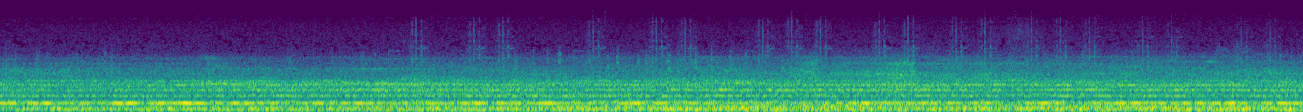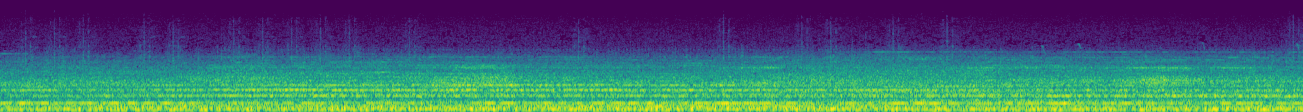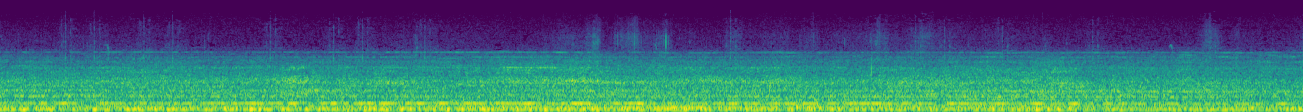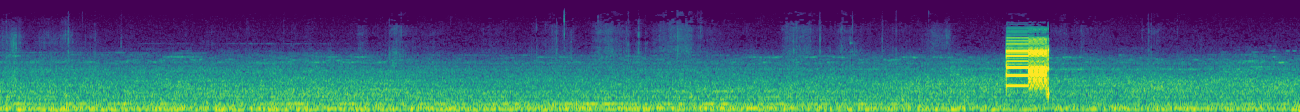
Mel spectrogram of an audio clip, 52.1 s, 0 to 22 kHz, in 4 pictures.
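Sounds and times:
distant diesel locomotives droning: 0.0 - 52.0
crow cawing: 49.2 - 49.6.

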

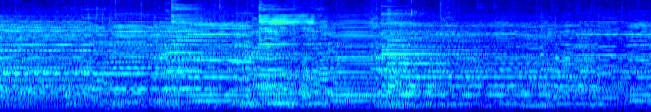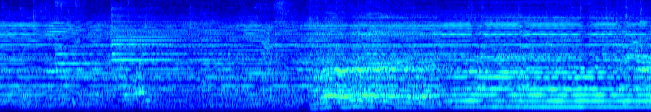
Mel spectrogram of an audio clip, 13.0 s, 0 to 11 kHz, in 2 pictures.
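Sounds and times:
harmonium notes held: 0.0 - 13.0
plucked string instrument melody: 0.0 - 13.0.

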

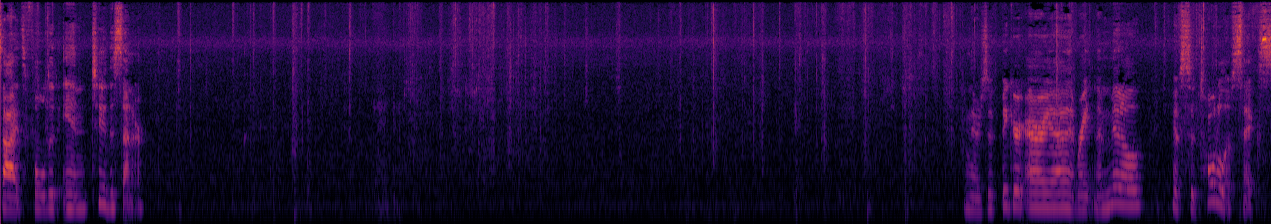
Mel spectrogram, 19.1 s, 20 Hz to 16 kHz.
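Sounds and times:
paper being folded and creased: 3.7 - 14.5.

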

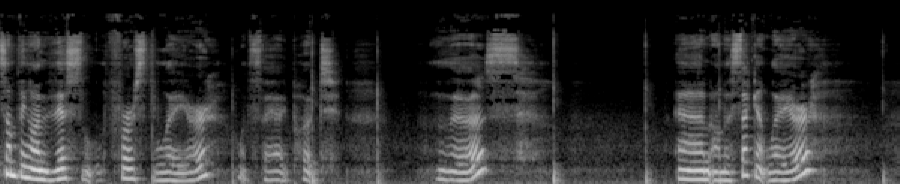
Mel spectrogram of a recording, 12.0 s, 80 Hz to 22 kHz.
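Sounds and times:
stylus tapping on glass screen: 8.6 - 8.8.

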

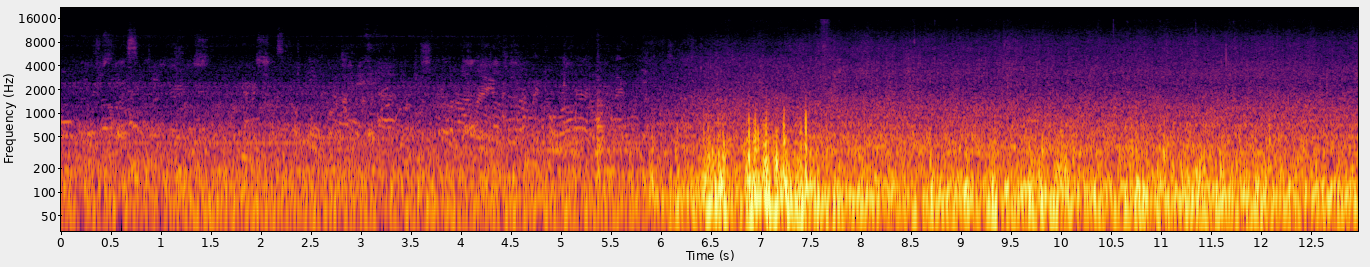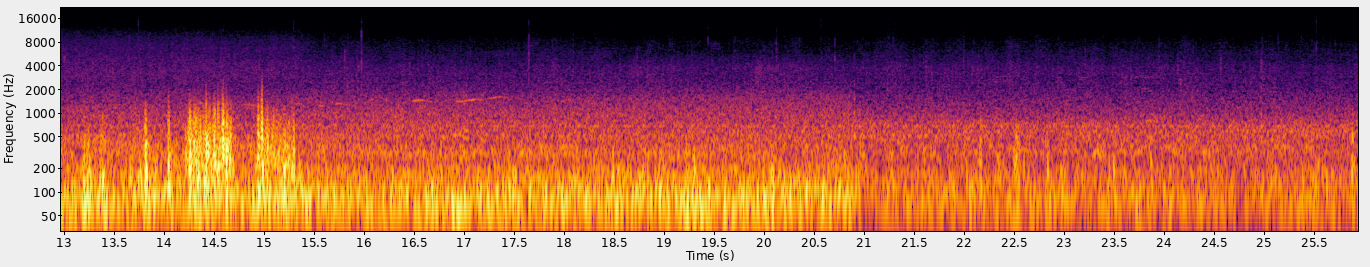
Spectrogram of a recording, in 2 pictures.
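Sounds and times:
boat engine rumble: 0.0 - 25.9
wind buffeting microphone: 4.0 - 25.9.

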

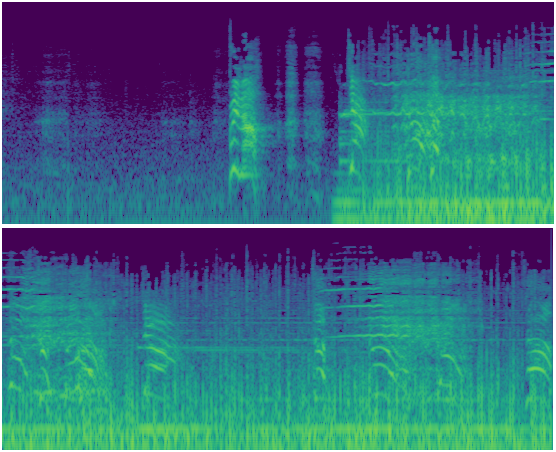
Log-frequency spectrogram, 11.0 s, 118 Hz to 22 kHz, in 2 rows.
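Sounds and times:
horses galloping: 3.4 - 11.0
horses whinnying: 3.7 - 10.9
riders shouting: 5.7 - 7.4.

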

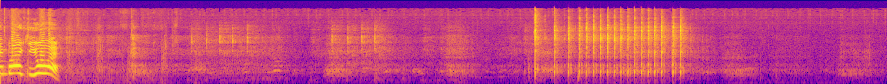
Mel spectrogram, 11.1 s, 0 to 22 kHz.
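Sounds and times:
paintball marker firing rapid shots: 6.6 - 8.7.

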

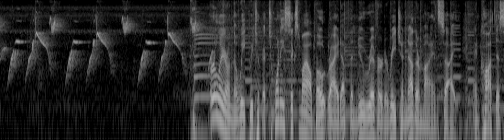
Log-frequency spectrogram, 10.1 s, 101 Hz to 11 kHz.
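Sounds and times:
bird whistling call: 0.0 - 4.2.

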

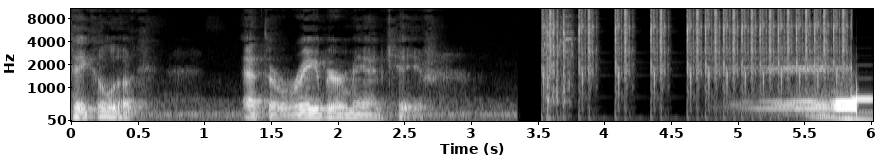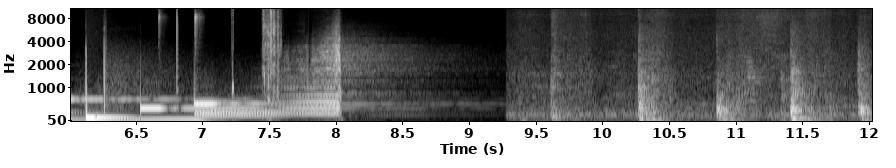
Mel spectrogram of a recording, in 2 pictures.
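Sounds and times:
camera shutter clicks: 3.5 - 5.8, 7.4 - 7.6.

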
